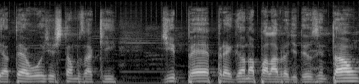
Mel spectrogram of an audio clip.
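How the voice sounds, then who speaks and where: With music playing behind him, a man with a fairly high pitch speaks at a fairly quick pace and fairly even intonation. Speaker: preacher. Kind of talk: sermon. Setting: church.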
